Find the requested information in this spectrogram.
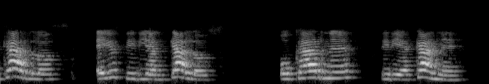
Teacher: una asimilación de la R, B y S a la consonante siguiente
